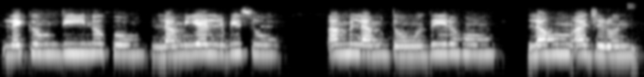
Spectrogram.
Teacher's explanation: मीम साकिन की आवाज को जाहिर कर रहे हैं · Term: इजहार शफवी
